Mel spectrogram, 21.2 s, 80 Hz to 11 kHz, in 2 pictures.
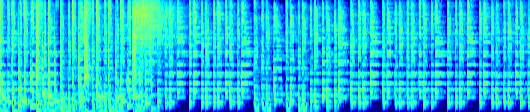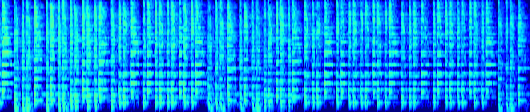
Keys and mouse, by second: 0.0 alt+click, 2.1 click, 9.9 space, 11.4 ctrl+click, 14.9 ctrl+BackSpace, 18.0 ctrl+d, 19.1 space.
